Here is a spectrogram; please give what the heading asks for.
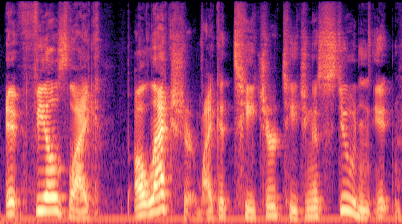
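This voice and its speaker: A man giving an informal spoken review as host, in a halting way, stumbling over words and correcting himself. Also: mid-range voice, sing-song, a bit bright.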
